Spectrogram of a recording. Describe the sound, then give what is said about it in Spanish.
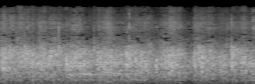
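An audience claps together in a loud, dense burst of applause, answering the speaker's call for a strong round of applause, holding steady for the whole moment, many hands blending into one continuous wash of sound. “Dale un fuerte aplauso si tú eres un hombre de fe.”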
